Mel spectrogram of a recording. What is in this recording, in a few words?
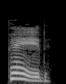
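"payed", British English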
